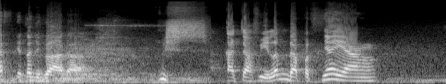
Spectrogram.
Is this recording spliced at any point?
yes; 1 cut; at 2.1 s

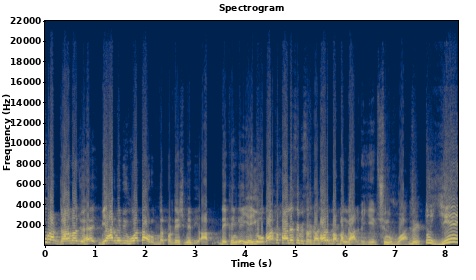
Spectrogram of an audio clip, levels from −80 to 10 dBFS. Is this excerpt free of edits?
yes; 0 cuts

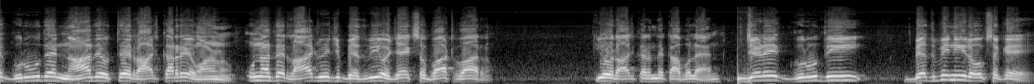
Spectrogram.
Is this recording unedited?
no; 1 cut; at 7.2 s

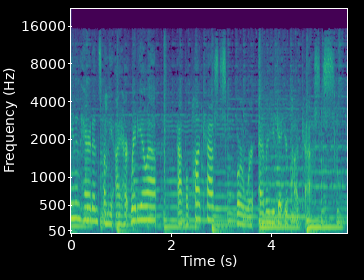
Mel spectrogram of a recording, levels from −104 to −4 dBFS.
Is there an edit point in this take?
no; 0 cuts

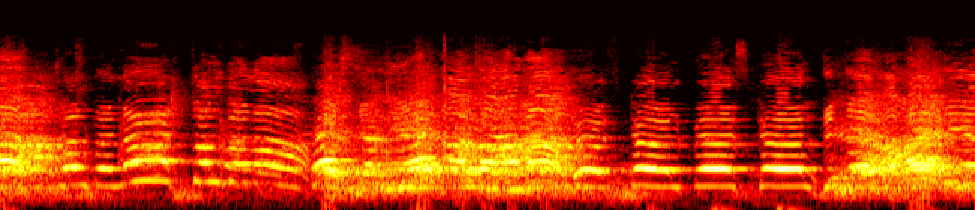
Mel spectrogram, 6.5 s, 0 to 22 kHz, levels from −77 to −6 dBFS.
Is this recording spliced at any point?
no; 0 cuts

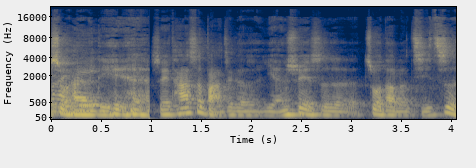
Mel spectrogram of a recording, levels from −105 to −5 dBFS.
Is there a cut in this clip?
yes; 1 cut; at 1.0 s

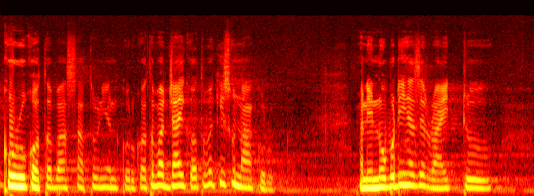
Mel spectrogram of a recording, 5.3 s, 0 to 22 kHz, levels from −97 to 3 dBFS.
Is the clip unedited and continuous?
yes; 0 cuts

